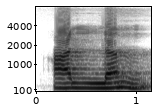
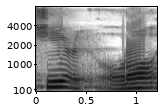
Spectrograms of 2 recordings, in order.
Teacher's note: আইন একটু গলা চেপে উচ্চারণ করব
